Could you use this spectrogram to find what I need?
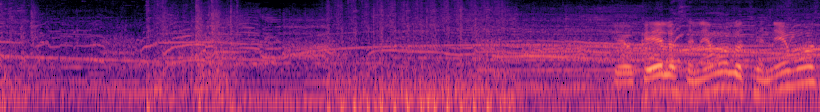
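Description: Car tyres skid on dirt.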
